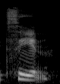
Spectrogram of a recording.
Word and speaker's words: Zehen: E, but normally when you speak fast, you will say Zehen. So it kind of sounds like a little stretched version of the number 10, 10.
